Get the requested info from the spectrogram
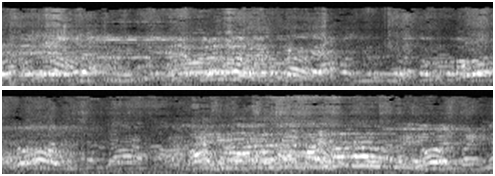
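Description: Several men talking at once, overlapping voices in a street conversation.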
